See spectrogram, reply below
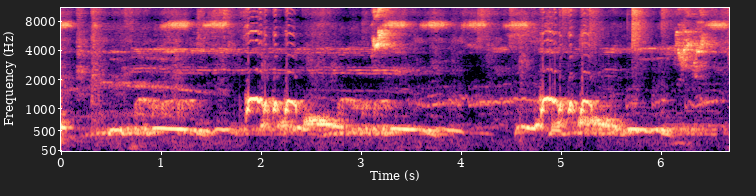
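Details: Energetic local zebra dove giving its lure song: repeated phrases of rippling, bubbly coos, each ending in a drawn, slightly falling note, separated by short pauses.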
